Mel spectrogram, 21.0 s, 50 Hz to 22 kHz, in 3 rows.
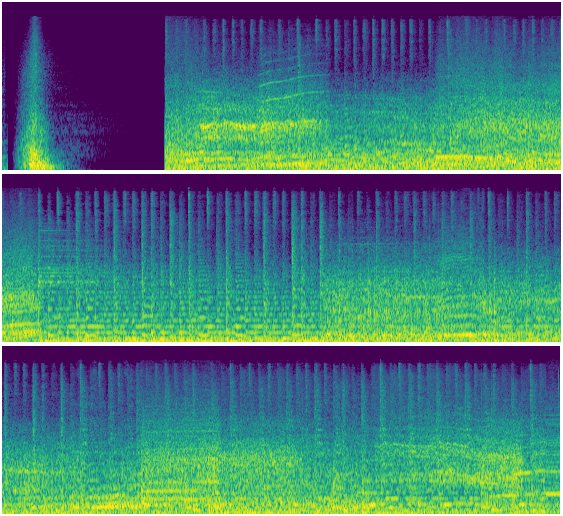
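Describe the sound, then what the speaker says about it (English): Race cars in the video game Gran Turismo 7 roar continuously at high revs, with whooshing passes and squealing tires over a dense, loud engine drone after a brief opening burst and a moment of silence. "Gran Turismo 7 is the definitive driving simulator."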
